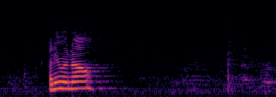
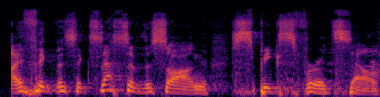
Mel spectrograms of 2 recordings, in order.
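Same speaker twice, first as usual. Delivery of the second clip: slow, lower, haughty understatement; lofty Mildred; 6 semitones lower, slower than usual. Retold or imitated. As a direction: say it with smug modesty. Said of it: "she went".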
